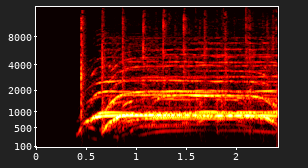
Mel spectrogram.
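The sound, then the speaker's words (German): A studio audience at the FM4 stand-up stage in a radio studio breaks into sudden cheering, with a few voices sustaining loud, high shrieks and yells after an abrupt start from silence. “Ja, wenn es Jubelschreie gibt hier live auf Radio FM Quattro, dann heißt das, dass Leute hier sitzen im Sendestudio und bei der FM4 Stand-Up-Bühne heute dabei sind.”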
